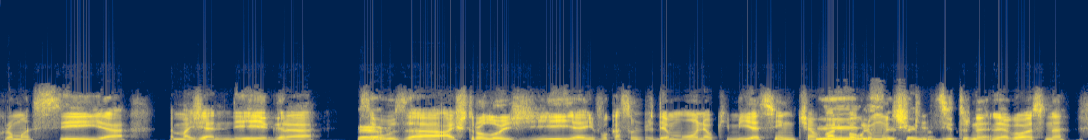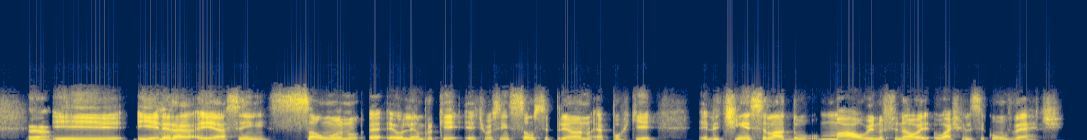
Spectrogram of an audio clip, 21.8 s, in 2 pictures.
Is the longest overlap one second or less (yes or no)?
no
